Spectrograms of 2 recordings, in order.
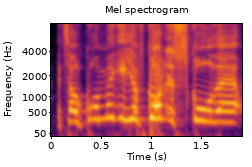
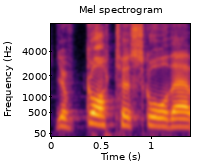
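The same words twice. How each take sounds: First: High, loud and slowed, begging him to score; rising shout as the chance opens; excited urging. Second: Said in the usual way. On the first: Real, not acted. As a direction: yell at the striker to finish it.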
